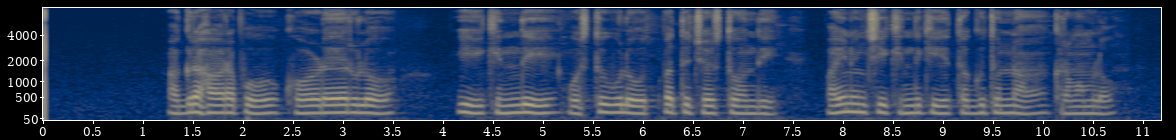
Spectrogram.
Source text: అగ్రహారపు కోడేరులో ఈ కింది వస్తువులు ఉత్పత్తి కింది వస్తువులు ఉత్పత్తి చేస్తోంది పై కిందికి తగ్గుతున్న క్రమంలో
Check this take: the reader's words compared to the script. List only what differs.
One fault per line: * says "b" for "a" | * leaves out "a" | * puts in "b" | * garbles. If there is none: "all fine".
* leaves out "కింది వస్తువులు ఉత్పత్తి"
* puts in "నుంచి"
